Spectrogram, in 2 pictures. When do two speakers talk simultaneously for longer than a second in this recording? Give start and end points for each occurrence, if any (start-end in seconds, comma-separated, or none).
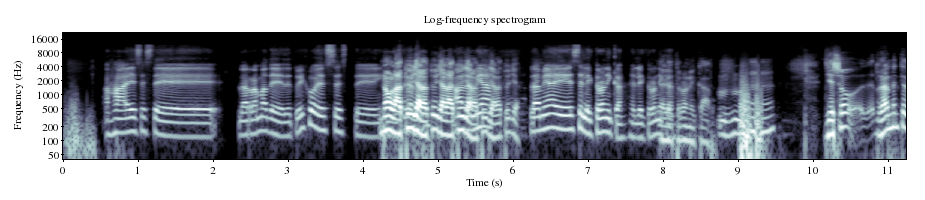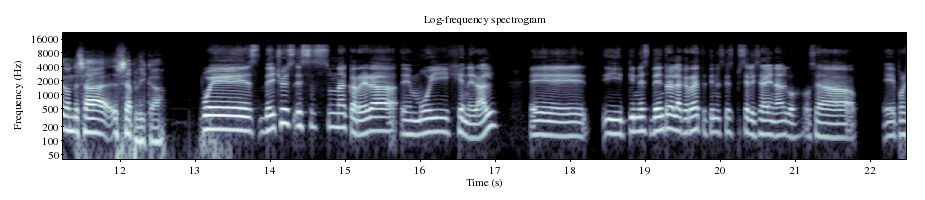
4.3-5.8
